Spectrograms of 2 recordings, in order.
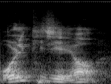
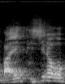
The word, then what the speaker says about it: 몰티즈: 그래서 이름이 원래 뭐였냐면 몰티즈예요. 몰티즈인데 요거를 이제 미국 사람들이 종종 말티즈라고 발음을 하게 되면서 우리나라에도 그냥 말티즈란 발음이 넘어오게 되었다는 거죠.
